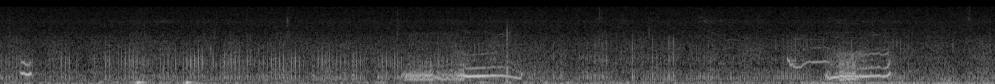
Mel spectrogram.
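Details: Cat with her four-day-old kittens, a mother caring for and nursing them: two drawn-out wavering meows about four seconds apart, each with a bent pitch contour, over a soft low rumble and light rustling.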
